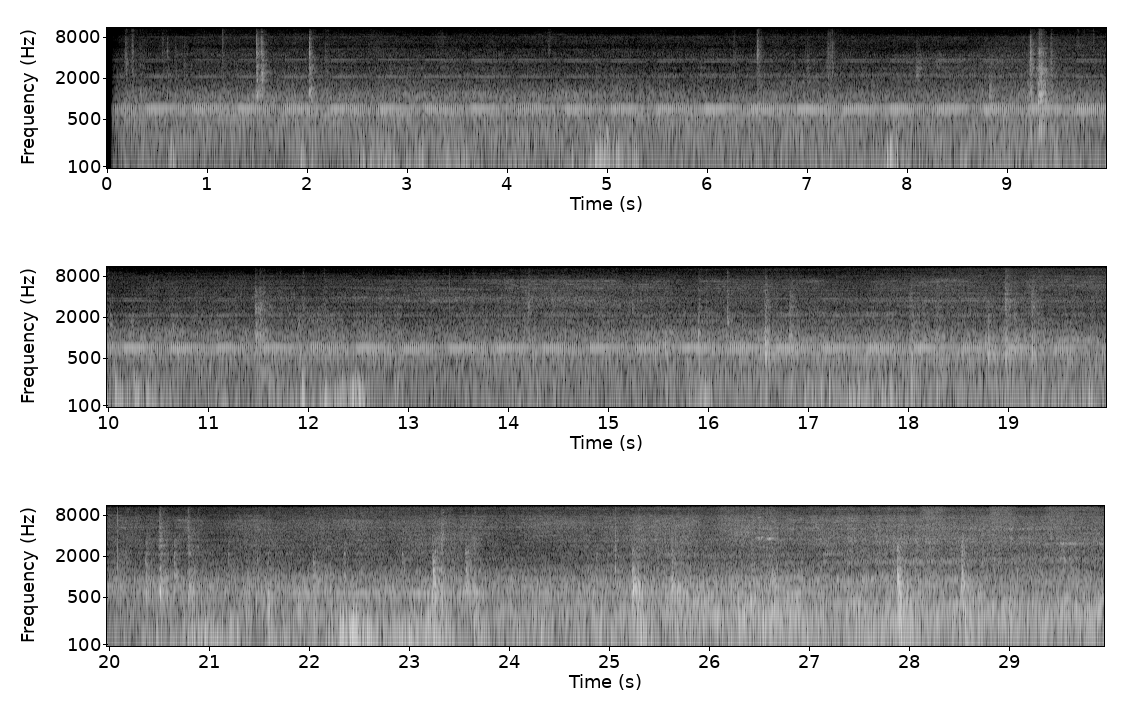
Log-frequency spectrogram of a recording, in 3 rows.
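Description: A level-crossing warning bell rings in steady rapid pulses and stops about two-thirds of the way through, while a Konan Railway 7000 series electric train (ex-Tokyu 7000 series) approaches and pulls into the platform. The train's running noise and wheel clicks on the rails grow louder near the end.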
